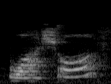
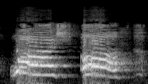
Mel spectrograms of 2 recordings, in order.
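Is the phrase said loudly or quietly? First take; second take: quietly; loudly. First: It is murmured quietly in a small voice. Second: It is shouted loudly with full force. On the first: She is only just guessing the answer. "in a small voice, she murmured" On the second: She is sure and calling to everyone. "shouted with all her strength"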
